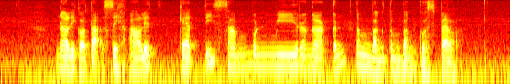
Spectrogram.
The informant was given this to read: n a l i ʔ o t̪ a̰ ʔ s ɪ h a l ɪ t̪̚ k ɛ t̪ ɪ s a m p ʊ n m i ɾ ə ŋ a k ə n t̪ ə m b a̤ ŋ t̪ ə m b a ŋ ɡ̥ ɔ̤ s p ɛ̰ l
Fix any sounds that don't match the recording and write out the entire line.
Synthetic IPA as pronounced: n a l i k o t̪ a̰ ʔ s ɪ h a l ɪ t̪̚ k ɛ t̪ i s a m p ʊ n m i ɾ ə ŋ a k ə n t̪ ə m b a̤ ŋ t̪ ə m b a ŋ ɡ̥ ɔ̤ s p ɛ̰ l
